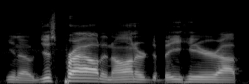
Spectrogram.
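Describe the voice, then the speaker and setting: A man's voice: medium pitch, clean tone, dry recording. A man from Alabama, a podcast guest talking casually, often restarting his sentences and telling stories with energy. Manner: halting, with many restarts and fillers; lively storytelling. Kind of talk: casual conversation.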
